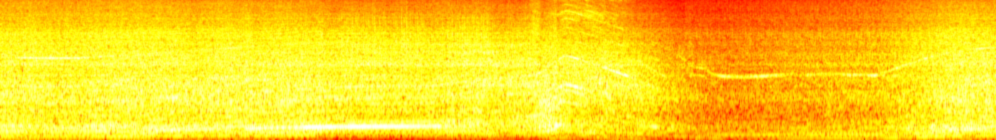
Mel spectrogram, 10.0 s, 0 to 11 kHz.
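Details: 2003 Jaguar XJ8 with an automatic and 138,000 miles, rear-damaged and being parted out, recorded from a tripod camera: it starts and settles to a smooth even idle, and revs rise and fall cleanly without miss or knock. The engine sounds healthy.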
